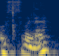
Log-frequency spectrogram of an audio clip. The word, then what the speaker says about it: Ozuna: I have So a mixture of my last Lithuanian name is Ozuna. It's pronounced Osuna.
